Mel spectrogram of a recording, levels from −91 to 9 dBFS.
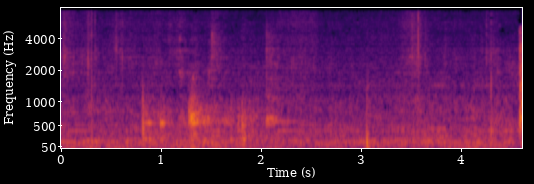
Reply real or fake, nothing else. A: fake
